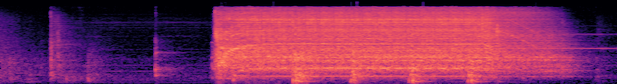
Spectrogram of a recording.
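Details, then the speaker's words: Gasoline car that won't start, spark plugs, cables and ignition coils tested and sparking fine: loud whirring crank for about three seconds with slow rhythmic thumps, never catching; fault lies elsewhere in the engine. "Okay, and then this final result tells to me that my sparking system is okay and there is no any issues, and then why my car don't and not starts, there is still something defect in this my engine"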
